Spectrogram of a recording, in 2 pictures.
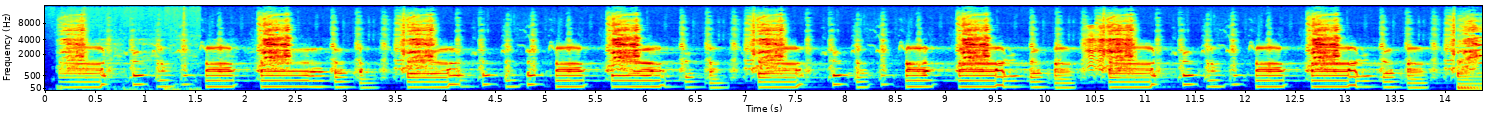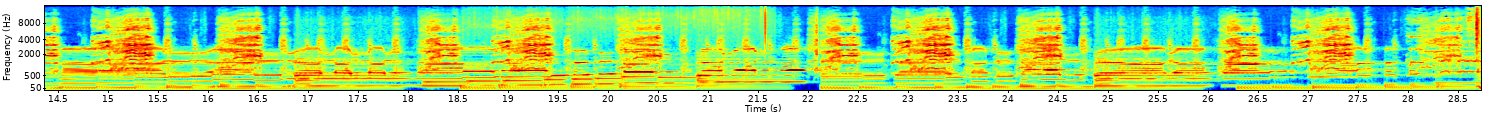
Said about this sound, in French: Sans transition, quelques notes de musique.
